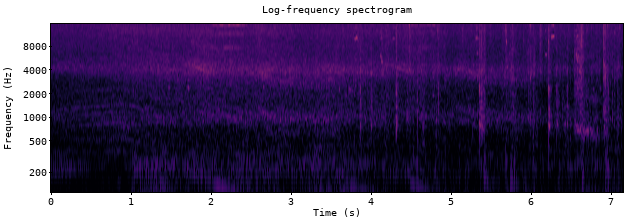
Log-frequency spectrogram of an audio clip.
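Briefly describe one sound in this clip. A car engine rumbles and revs as a car pulls up.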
